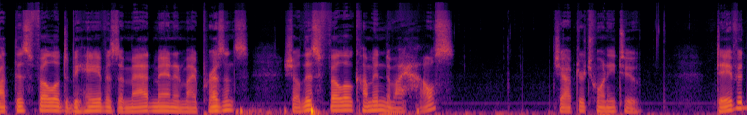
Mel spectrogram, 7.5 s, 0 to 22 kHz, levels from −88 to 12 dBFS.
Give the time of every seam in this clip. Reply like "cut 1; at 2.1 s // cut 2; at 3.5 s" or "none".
none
